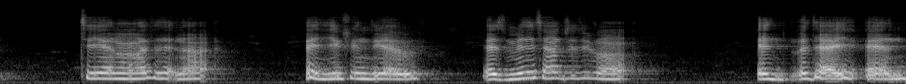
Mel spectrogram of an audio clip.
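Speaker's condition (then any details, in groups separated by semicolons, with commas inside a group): Spinal muscular atrophy type 2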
